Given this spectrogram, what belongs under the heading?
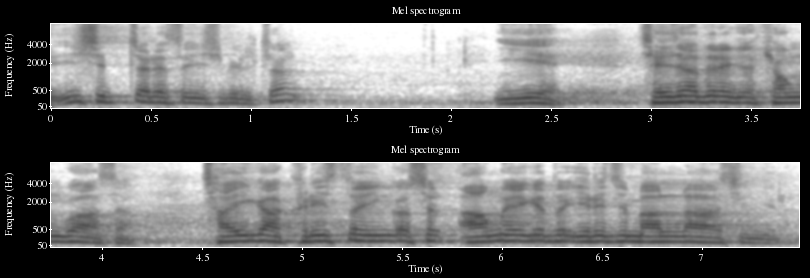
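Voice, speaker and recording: Gravelly pastor preaching in an echoing church. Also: male voice, fairly high pitch. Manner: emphatic, rhetorical questions. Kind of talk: expository sermon. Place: church sanctuary. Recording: reverberant church hall.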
